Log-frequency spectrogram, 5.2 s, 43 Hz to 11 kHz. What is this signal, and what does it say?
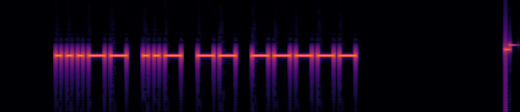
Morse code, heard as a keyed tone, about 22 wpm, 700 Hz. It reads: 3UM0
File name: practice / 22wpm / Four Letter-Number Combinations - 22wpm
